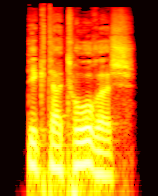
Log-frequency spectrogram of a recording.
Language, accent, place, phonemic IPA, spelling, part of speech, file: German, Germany, Berlin, /dɪktaˈtoːʁɪʃ/, diktatorisch, adjective, De-diktatorisch.ogg
- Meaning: dictatorial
